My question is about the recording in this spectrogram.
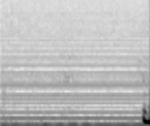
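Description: Steady electrical hum with a stack of evenly spaced overtones, unchanging throughout. It is mains hum picked up in the sound system's audio feed.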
